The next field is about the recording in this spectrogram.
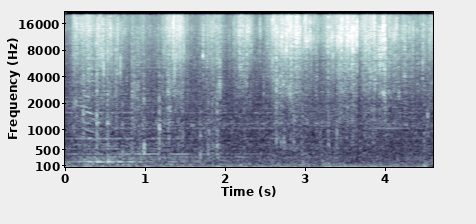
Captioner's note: leaves rustling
